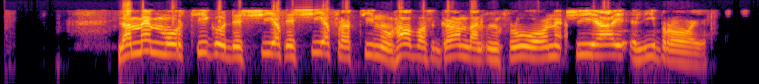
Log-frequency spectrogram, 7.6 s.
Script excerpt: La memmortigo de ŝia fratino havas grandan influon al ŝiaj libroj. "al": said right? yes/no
no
